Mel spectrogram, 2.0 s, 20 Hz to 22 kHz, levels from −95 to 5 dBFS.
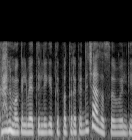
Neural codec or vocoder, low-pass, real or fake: none; 7.2 kHz; real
